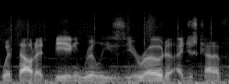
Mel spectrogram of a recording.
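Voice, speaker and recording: A man's voice: extremely low pitch, flat delivery, fairly quick, music in the background. A man hosting a gun video in a casual, joking way, wisecracking and swearing freely. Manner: foul-mouthed, wisecracking. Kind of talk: casual, joking presentation to camera.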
